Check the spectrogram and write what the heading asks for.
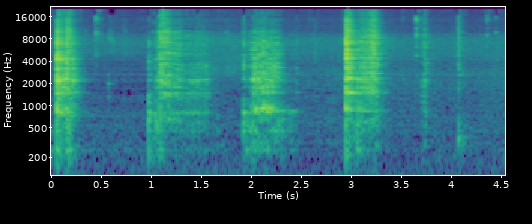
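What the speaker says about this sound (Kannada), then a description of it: "ಈಗ ಇದು ಕೂಡ ಚೆನ್ನಾಗಿ ಮಿಕ್ಸ್ ಮಾಡ್ಕೊಳ್ಳೋಣ" Ingredients for a healthy breakfast being mixed in a bowl, four distinct scraping stirs of roughly half a second each, close and clear, followed by a couple of lighter taps, with silence between strokes.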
